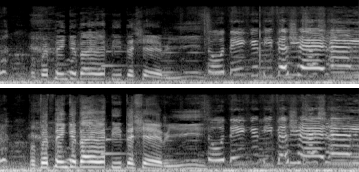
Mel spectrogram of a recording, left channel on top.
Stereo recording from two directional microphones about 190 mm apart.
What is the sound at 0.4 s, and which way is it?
Speech, 60° right (ahead or behind).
